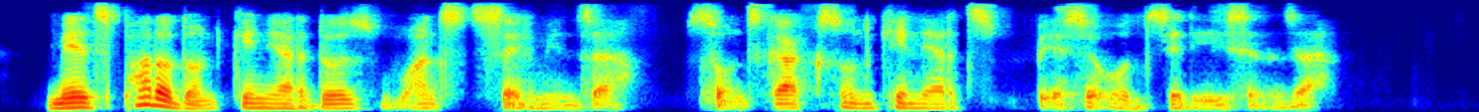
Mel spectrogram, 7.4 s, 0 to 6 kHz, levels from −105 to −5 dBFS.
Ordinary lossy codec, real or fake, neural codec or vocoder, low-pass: AAC, 32 kbps; fake; codec, 24 kHz, 0.9 kbps, DualCodec; 5.4 kHz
